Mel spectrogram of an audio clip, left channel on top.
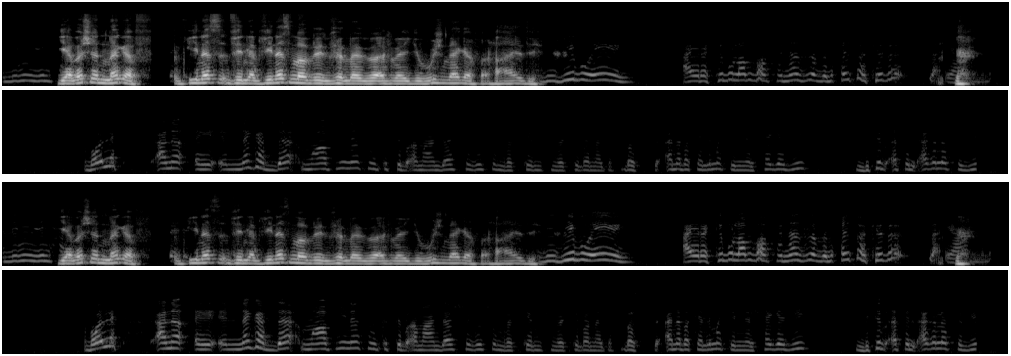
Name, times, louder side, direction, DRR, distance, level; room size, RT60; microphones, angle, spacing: voice 1, 0.0-0.7 0.9-1.1 1.7-1.9 2.3-2.5 5.3-6.3 6.8-9.9 10.9-18.1 18.6-19.8, right 4 dB, 55° right, 0.9 m, -45 dB
voice 2, 0.6-5.4 9.5-9.7, left 6 dB, 45° left, 0.4 m, -23 dB
head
